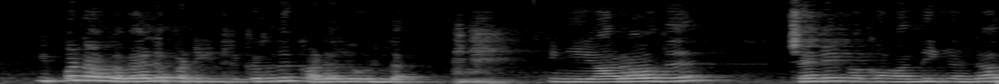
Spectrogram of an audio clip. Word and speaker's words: கூடலூர்: செழிப்பா இருந்த ஒரு ஊரு அதோட பேர் கூடலூர் ஸ்பெல்லிங் பார்த்தீங்கன்னா சிடி ஏ எல் எல் ஏ தெலு தான் ஆனா பிரிட்டிஷ் வந்து அதை உச்சரிக்கும் போது கடலூர்னு சொன்னாங்க கூடலூர்னா என்ன அர்த்தம்னா கன்வெர்ஜென்ஸ்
